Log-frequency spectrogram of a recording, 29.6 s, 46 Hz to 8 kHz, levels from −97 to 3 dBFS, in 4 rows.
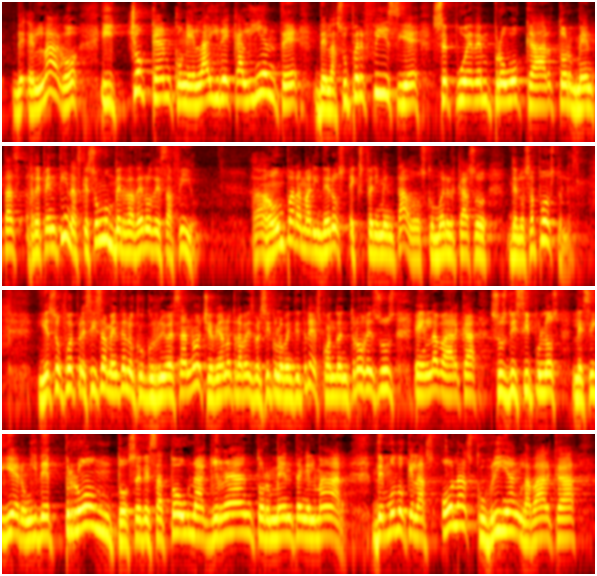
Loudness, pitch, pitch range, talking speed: -19 LUFS, 180 Hz, 165-210 Hz, 150 wpm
